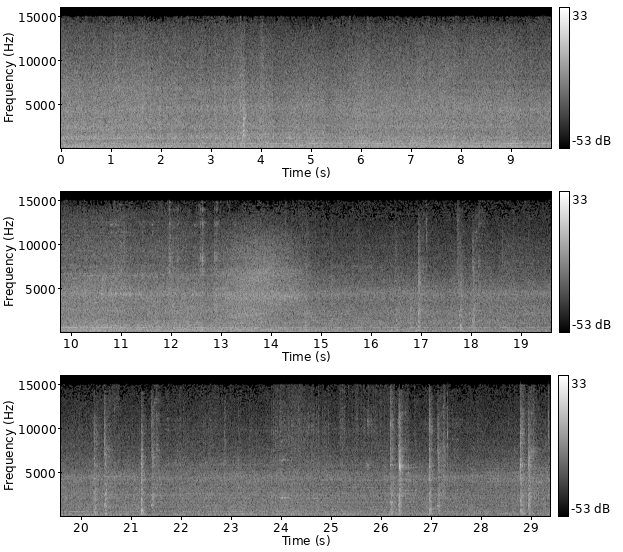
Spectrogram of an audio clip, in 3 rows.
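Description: EP1M electric locomotive departing with a passenger train, a steady hum carrying several level tones as it passes, strongest in the first half. Then the passenger coaches roll by, with sharp wheel clicks over the rail joints in the second half.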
